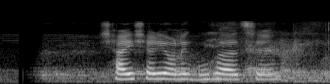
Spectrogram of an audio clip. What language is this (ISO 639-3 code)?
ben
